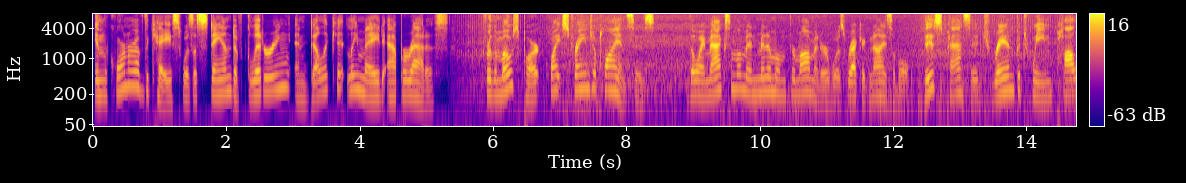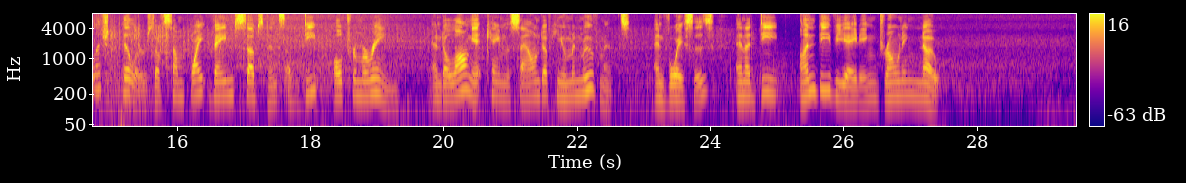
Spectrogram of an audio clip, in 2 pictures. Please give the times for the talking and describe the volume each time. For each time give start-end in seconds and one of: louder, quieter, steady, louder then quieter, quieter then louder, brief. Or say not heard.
0.0-27.5 steady.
